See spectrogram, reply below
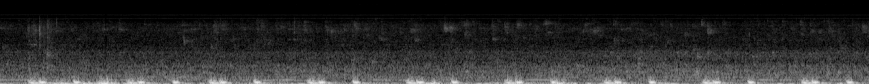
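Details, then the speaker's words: Fourth heart sound (S4, atrial gallop) produced by left atrial contraction just before the first heart sound: low-pitched heart sounds at about 61 per minute with an extra soft sound preceding S1. "cuando se lleva a cabo la contracción de la aurícula izquierda es cuando se genera ese cuarto ruido llamado galope auricular o también se le conoce como ruido de suma"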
